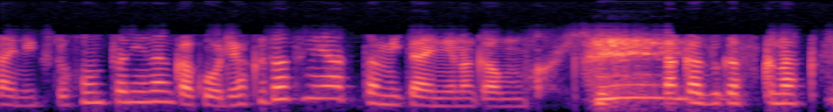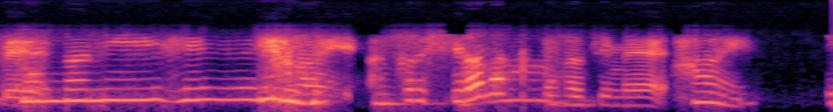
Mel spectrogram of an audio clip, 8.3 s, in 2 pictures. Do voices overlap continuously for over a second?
Yes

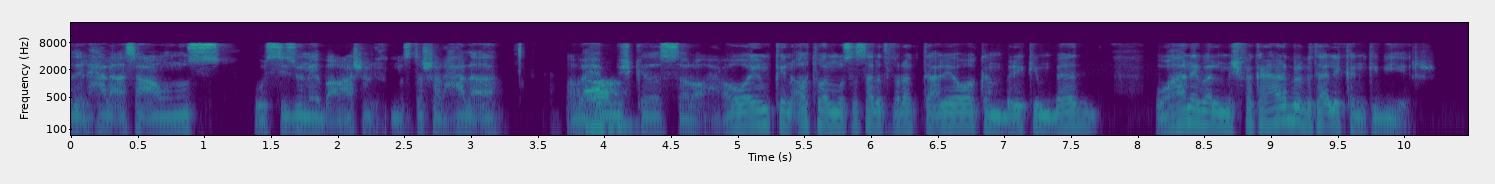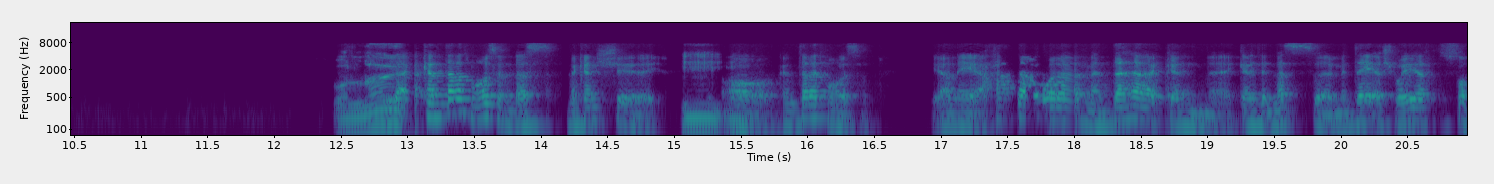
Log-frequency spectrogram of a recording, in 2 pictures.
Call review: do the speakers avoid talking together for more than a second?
Yes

